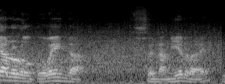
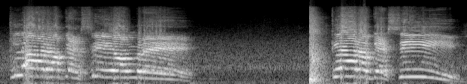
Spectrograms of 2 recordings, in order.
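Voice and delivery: higher, loud, drawn out; triumphant shout; 5 semitones higher, 5 dB louder, much slower than usual. Real, not acted. Streamer celebrating the winning goal, shouting. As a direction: stretch the claro in victory.

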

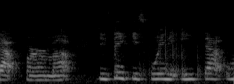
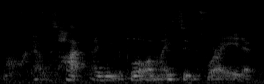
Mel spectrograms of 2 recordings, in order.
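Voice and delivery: breathy whisper after hot soup; 3 semitones lower, 9 dB quieter, much faster than usual. Acted.

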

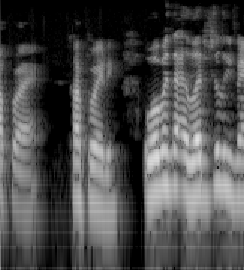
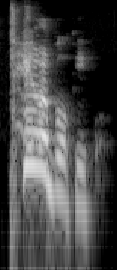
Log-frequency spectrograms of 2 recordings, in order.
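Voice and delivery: louder burst on "terrible"; emotional outburst; 2 semitones higher, 8 dB louder than usual. Real, not acted. Condemning protesters to viewers, loud outburst. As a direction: hit "terrible" with real anger. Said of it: "get a little bit emotional".

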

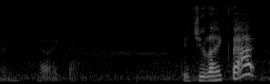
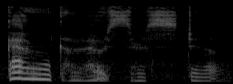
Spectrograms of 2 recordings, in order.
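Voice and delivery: slow, drawn-out, softer voiced "come closer still"; creepy spider voice; 3 semitones lower, 4 dB quieter, much slower than usual. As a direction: coax like a spider luring prey. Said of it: "She's saying".

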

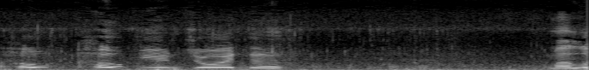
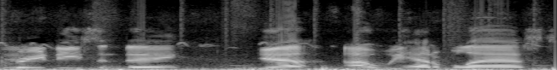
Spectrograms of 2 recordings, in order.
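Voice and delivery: raised voice against the wind; shouting over wind; 7 dB louder than usual. Real, not acted. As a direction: call it out loud over gusts. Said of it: "Hopefully you can hear me over the wind".

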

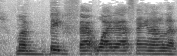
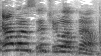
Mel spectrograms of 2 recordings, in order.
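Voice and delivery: much higher, called out like a nurse; high, raised calling voice; mock shouted nurse; 9 semitones higher than usual.

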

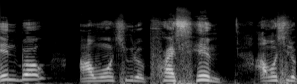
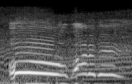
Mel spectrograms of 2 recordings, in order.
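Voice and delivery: startled shout; 14 dB louder, slower than usual. Real, not acted. Surprised by sudden attack.

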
